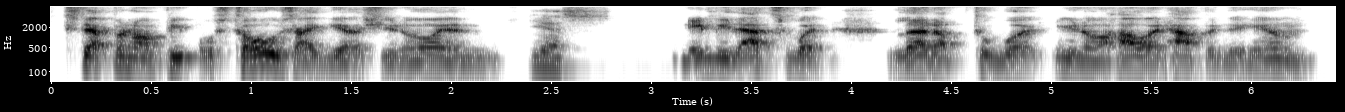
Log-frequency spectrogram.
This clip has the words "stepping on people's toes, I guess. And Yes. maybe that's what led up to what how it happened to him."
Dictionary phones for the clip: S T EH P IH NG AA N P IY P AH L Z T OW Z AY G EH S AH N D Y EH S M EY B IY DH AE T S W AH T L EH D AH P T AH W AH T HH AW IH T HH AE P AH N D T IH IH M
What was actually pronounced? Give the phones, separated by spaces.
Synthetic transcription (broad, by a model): S T EH P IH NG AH N P IY P L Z T OW Z AY G EH S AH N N Y EH S M EY B IY DH AE T S W AH T L EH D AH P T AH W AH T HH AW IH T HH AE P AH N T IH IH M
